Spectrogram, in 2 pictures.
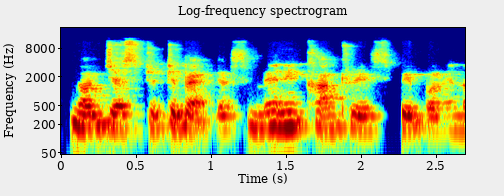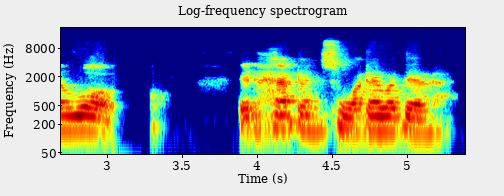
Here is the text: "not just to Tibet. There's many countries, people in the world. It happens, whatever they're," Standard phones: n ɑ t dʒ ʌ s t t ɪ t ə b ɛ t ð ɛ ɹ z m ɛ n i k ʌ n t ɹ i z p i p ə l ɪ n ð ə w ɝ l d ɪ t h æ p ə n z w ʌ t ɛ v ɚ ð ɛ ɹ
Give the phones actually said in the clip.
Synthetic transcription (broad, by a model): n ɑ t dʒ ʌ s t t ɪ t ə b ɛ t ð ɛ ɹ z m ɛ n i k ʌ n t ɹ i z p i p ə l ɪ n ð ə w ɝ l ɪ t h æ p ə n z w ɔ t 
